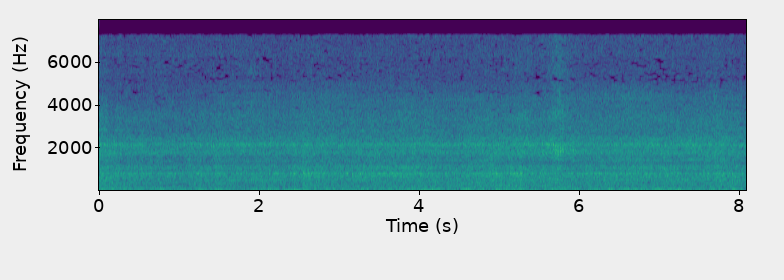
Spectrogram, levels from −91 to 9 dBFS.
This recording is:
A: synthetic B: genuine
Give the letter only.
B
